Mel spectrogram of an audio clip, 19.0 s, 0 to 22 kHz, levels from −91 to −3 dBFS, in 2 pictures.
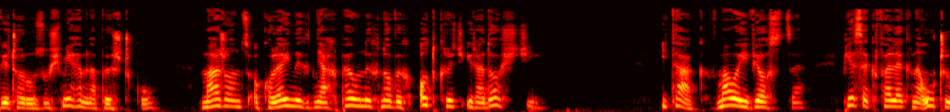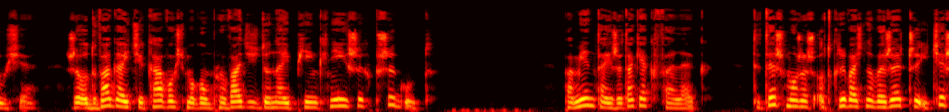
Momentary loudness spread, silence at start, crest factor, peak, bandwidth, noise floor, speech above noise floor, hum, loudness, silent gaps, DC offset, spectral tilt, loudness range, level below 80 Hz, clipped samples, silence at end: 14 LU; 0 s; 18 dB; -18 dBFS; 16 kHz; -84 dBFS; 49 dB; none; -35 LUFS; none; under 0.1%; -4 dB/octave; 5 LU; -74 dBFS; under 0.1%; 0 s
